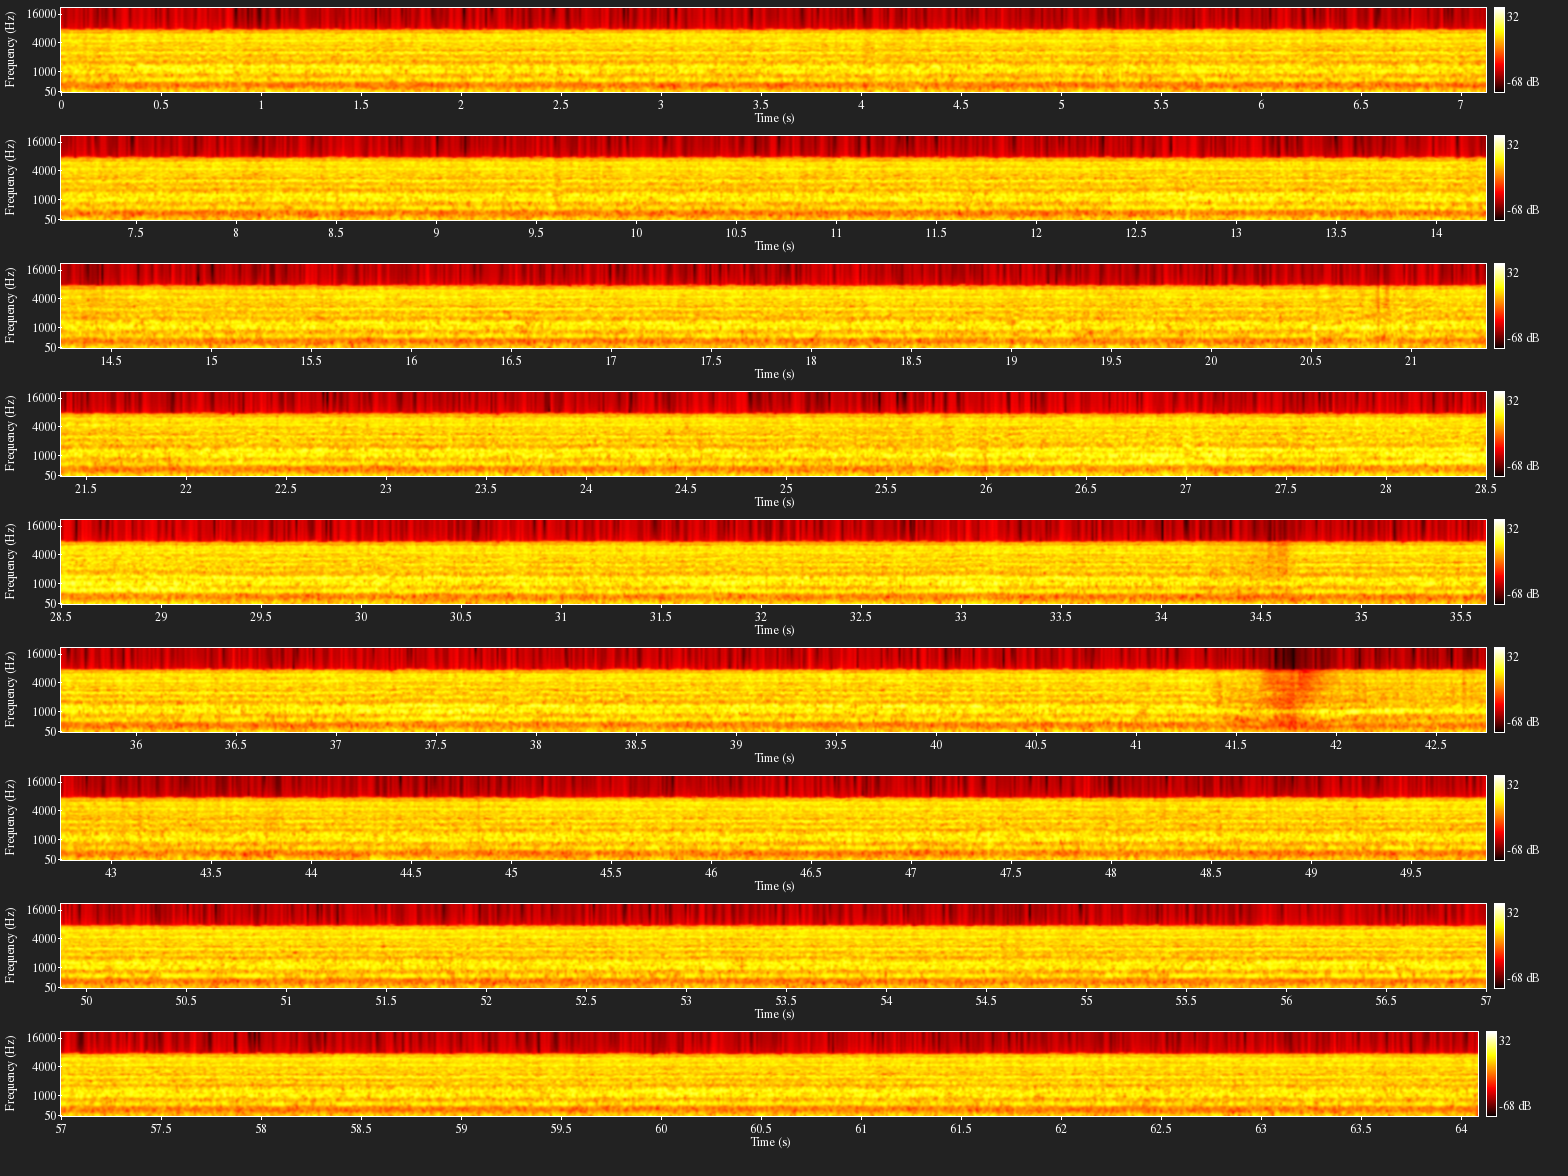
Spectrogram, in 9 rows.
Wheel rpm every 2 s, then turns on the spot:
160, 160, 160, 160, 160, 160, 160, 160, 160, 160, 160, 160, 160, 160, 160, 160, 160, 160, 160, 160, 120, 140, 160, 160, 160, 160, 160, 160, 160, 160, 160, 160.
none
